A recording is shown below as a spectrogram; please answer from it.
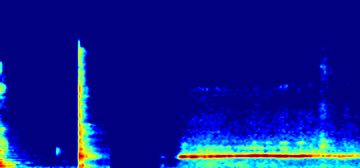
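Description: A child tries to whistle, letting out a brief puff of breath and a short click before a single sustained, fairly steady whistled tone held for almost two seconds, heard alone without talk.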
